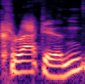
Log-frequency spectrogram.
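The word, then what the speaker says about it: Crackin': It's pronounced Kraken, says Speclad in chat, spelling it C-R-A-C-K-I-N apostrophe.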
